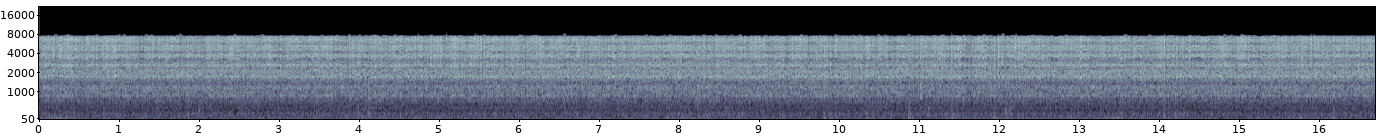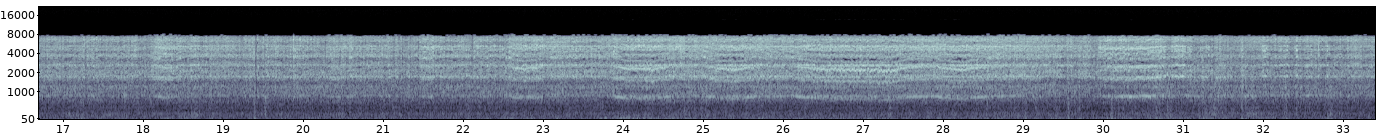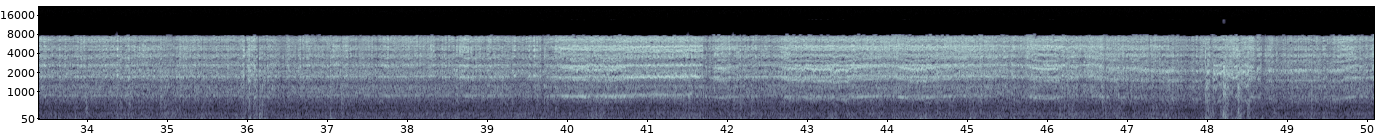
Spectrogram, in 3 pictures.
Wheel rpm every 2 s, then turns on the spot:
240, 230, 230, 240, 240, 230, 240, 230, 230, 230, 230, 230, 220, 220, 230, 230, 240, 230, 230, 230, 230, 220, 230, 200, 200.
none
